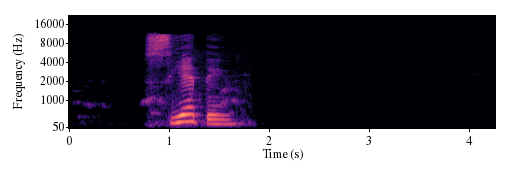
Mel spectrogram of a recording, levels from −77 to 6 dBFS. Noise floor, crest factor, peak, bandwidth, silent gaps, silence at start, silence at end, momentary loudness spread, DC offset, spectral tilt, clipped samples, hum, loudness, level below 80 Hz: -86 dBFS; 20 dB; -6 dBFS; 12 kHz; none; 0.75 s; 2.55 s; 15 LU; under 0.1%; -4 dB/octave; under 0.1%; none; -21 LUFS; -72 dBFS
